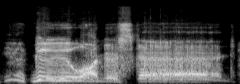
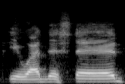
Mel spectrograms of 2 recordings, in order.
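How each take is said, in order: First: Very slow, louder, drawn-out "Do you understand?"; mock menace. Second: Mock threat. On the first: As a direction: stretch "Do you understand?" out slowly like a movie villain. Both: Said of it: "He's like".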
